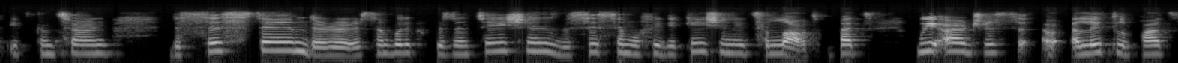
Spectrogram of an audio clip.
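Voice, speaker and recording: A woman's voice: fairly high pitch, no echo, lo-fi sound. A woman from Morocco with a French accent, speaking as a guest on a webinar in a passionate, earnest way and often restarting her words. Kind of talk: earnest panel talk.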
